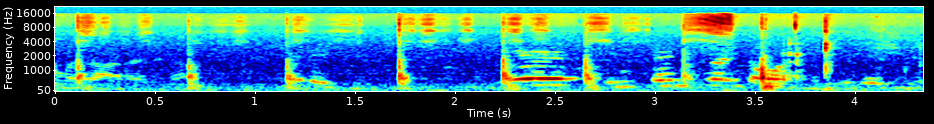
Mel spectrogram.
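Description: Faint pen strokes and light taps of a stylus writing a word on an interactive whiteboard screen, with a brief soft murmur of voice a little past halfway.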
